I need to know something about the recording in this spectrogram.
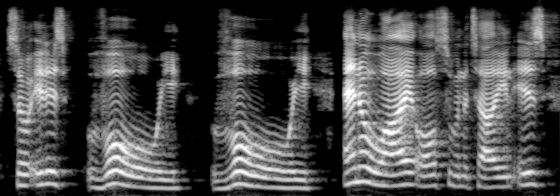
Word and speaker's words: voi: And it does not rhyme with voi. It's actually a closed O, right? So closed O, right, is O, as in oats in English, right? So it is voi, voi.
